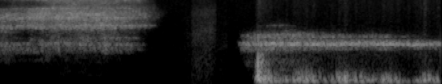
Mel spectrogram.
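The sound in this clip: A deep breath drawn in through the nose by a parent steadying themselves. A soft, airy hiss is followed by a short silence, then a louder, rougher rush of air carrying a thin whistling tone.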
